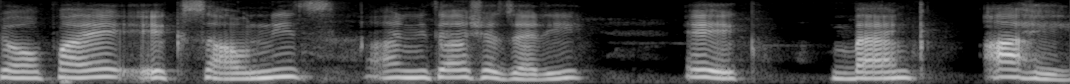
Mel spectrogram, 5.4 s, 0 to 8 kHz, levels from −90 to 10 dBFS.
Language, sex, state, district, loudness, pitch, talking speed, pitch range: Marathi, female, Maharashtra, Solapur, -18 LUFS, 235 Hz, 110 wpm, 220-255 Hz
